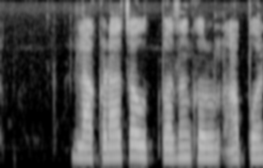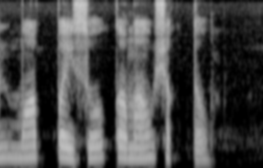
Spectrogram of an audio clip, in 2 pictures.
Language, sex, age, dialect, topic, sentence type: Marathi, female, 25-30, Southern Konkan, agriculture, statement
